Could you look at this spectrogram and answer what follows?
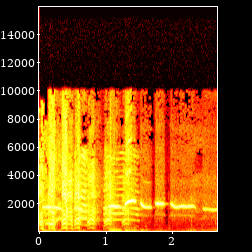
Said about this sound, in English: And I whistle to the music I'm listening to. So they must know. So it's not like yeah. And it's always Afrikaans pop.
